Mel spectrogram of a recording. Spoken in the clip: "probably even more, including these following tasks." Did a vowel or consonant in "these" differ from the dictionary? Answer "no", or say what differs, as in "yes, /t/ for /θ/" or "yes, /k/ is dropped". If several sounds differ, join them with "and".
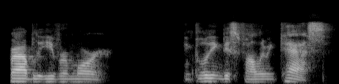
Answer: yes, /s/ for /z/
